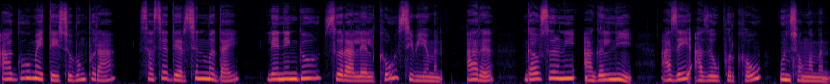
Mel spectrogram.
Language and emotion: Bodo, neutral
